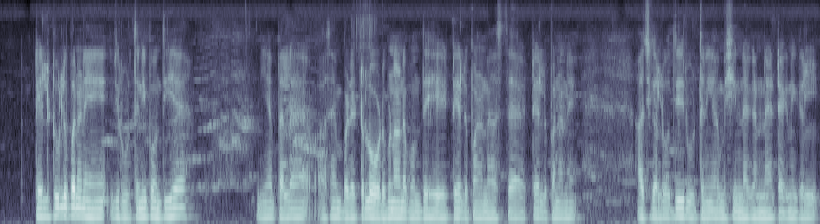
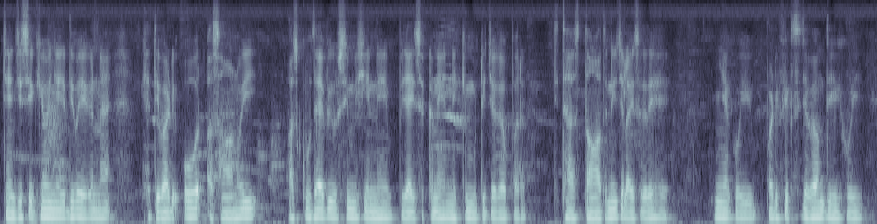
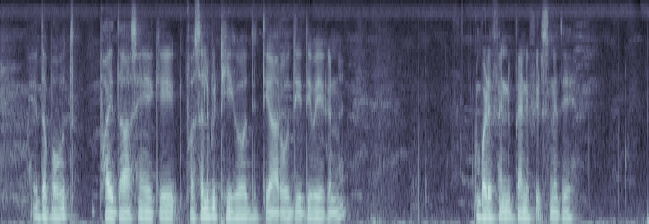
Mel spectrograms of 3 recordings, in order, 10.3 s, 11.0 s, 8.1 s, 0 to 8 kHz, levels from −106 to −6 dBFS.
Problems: constant background noise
